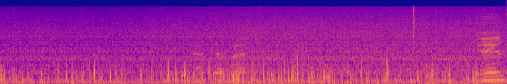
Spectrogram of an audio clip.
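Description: Steady whir of a car's cabin ventilation fan, with scattered small clicks and rustles throughout.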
